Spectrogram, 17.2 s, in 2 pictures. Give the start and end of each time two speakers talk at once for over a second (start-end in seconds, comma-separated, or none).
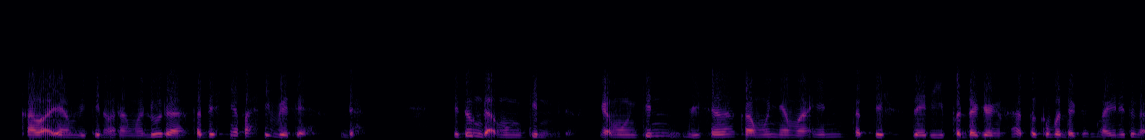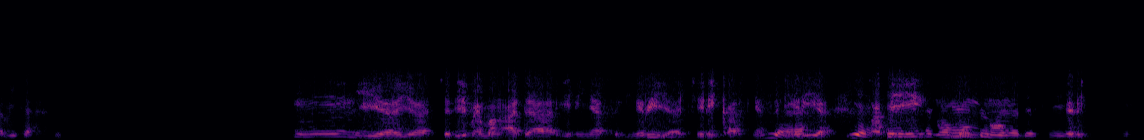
14.9-16.2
